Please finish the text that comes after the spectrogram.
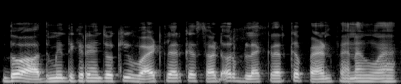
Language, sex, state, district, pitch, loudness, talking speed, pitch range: Hindi, male, Jharkhand, Garhwa, 145 Hz, -16 LUFS, 270 wpm, 140-155 Hz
